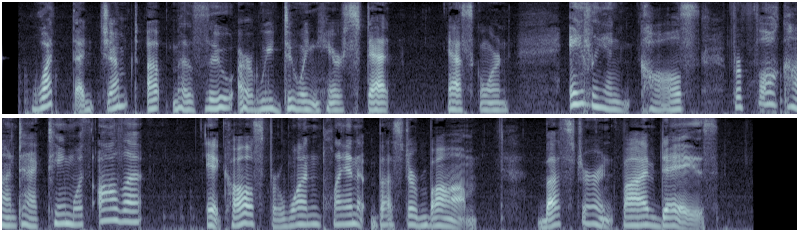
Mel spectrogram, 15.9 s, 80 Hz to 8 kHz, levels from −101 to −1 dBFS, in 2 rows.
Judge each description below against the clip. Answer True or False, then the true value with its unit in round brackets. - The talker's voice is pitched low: False (175 Hz)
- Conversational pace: False (125 wpm)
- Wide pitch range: False (4.1 semitones)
